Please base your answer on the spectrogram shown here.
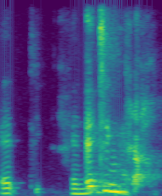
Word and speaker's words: Ettinka: Ettinka.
